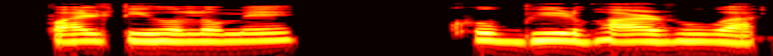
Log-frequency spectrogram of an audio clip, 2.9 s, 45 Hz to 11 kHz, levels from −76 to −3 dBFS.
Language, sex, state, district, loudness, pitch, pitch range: Halbi, female, Chhattisgarh, Bastar, -18 LUFS, 195 Hz, 195-210 Hz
